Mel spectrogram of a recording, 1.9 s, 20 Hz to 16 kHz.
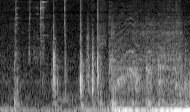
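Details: Jeep after intermittent no-start, engine warm with coolant at 204°F after driving home from work, in park: keys rattle, a short crank, then it catches straight away into a steady idle; normal start and idle.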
